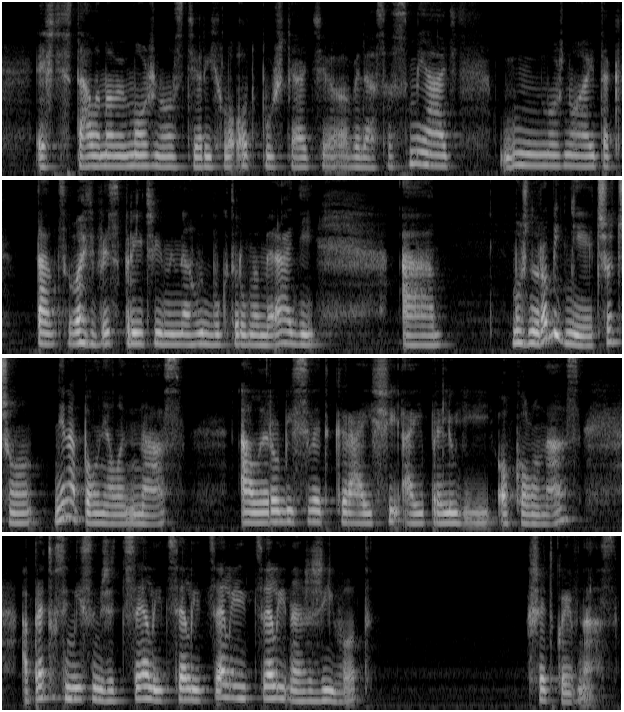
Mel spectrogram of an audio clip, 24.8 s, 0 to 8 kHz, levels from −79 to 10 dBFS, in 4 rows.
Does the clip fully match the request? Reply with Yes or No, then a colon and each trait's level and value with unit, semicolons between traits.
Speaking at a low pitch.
No: medium, 175 Hz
